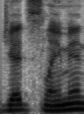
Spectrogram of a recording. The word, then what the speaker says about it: Jad Sleiman: they they actually deleted his name is pronounced Jed slayman the arbitration agreement mandated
